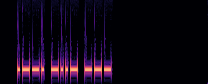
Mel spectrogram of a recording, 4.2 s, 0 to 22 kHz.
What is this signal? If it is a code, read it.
Morse code, heard as a keyed tone, about 25 wpm, 700 Hz. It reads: PXO
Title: USA Call Sign Postfixes - 3 Letters 25wpm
